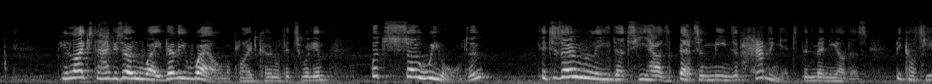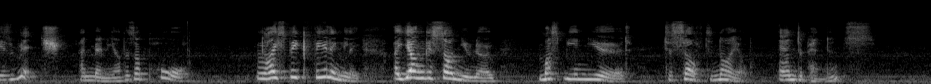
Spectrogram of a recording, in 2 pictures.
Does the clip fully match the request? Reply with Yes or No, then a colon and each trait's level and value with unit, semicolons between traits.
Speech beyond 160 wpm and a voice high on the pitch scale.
Yes: average, 180 wpm; high, 230 Hz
